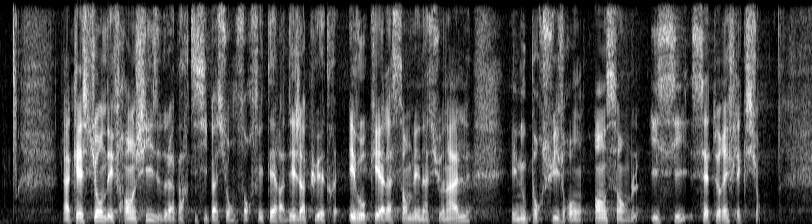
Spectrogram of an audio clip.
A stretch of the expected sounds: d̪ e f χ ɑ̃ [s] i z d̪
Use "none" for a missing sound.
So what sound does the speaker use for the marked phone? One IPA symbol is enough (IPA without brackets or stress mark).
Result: ʃ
